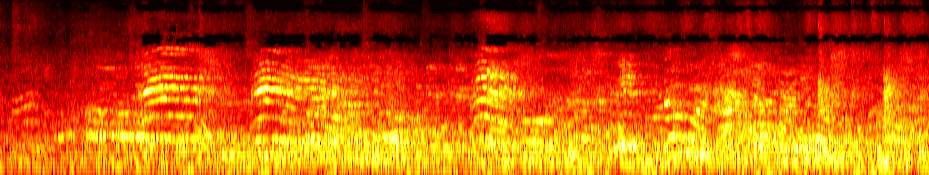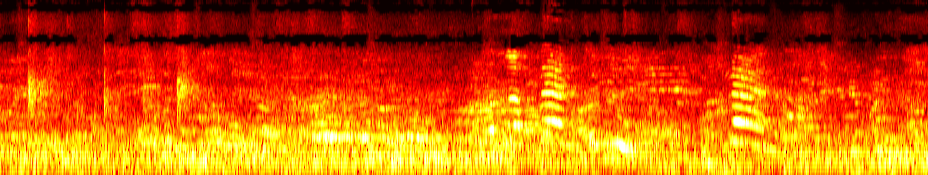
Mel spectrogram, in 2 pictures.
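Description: Young children squeal and shriek with excitement.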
